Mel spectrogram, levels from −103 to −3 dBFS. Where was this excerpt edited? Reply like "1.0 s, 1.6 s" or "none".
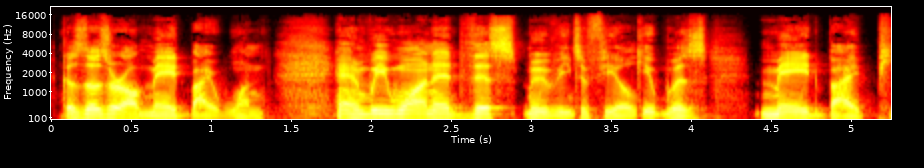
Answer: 1.3 s, 3.2 s, 3.6 s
